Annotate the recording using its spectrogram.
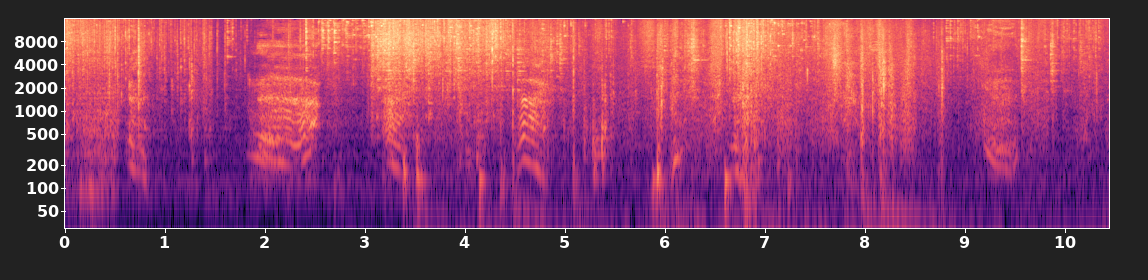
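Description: A body scrapes and bumps against a vehicle window frame while climbing out.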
